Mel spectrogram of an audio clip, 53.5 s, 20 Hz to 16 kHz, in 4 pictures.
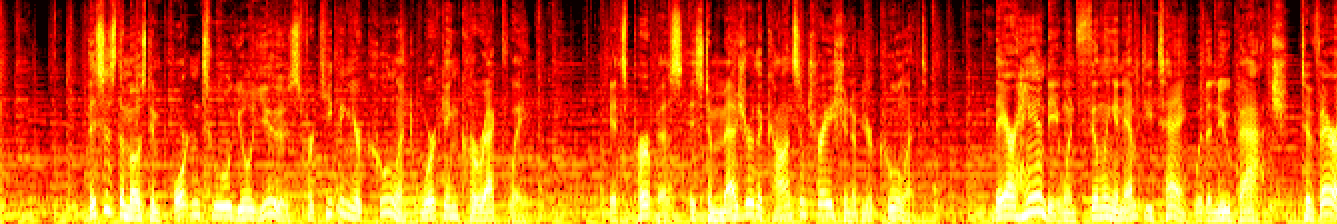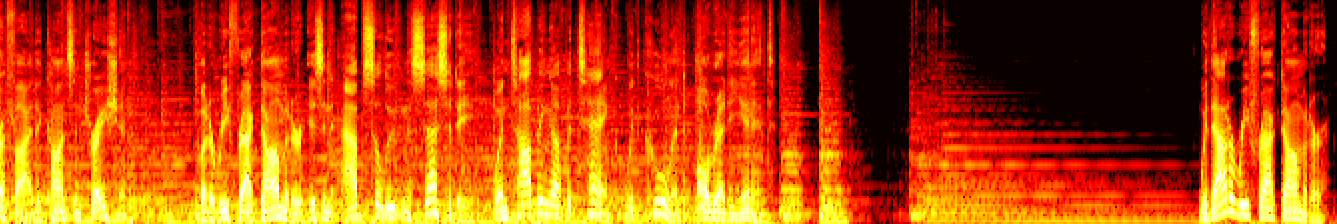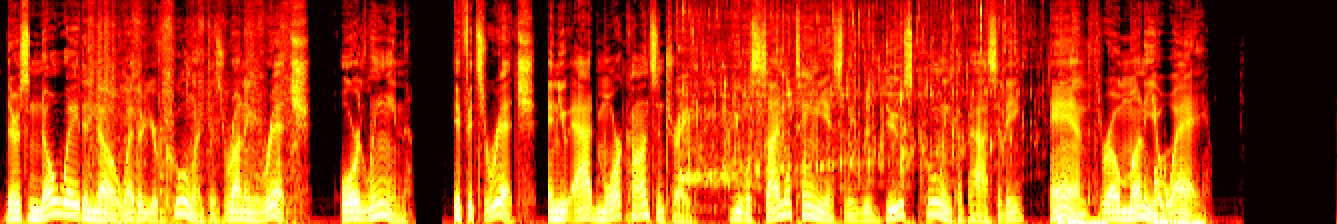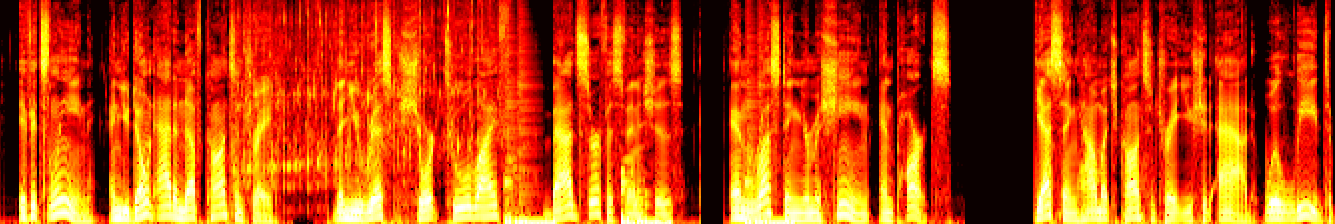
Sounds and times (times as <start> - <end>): Music: 0.0 - 25.4, 46.3 - 46.8, 47.5 - 48.1
Speech: 0.9 - 5.4, 6.0 - 9.3, 9.9 - 14.7, 15.4 - 21.1, 25.4 - 38.9, 40.3 - 49.7, 50.5 - 53.4.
